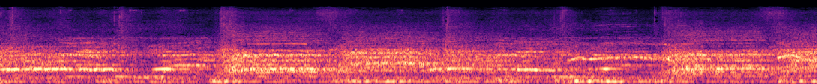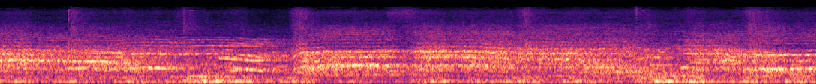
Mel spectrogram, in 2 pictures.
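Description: A large congregation singing a praise song together, many voices at once and loud throughout.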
